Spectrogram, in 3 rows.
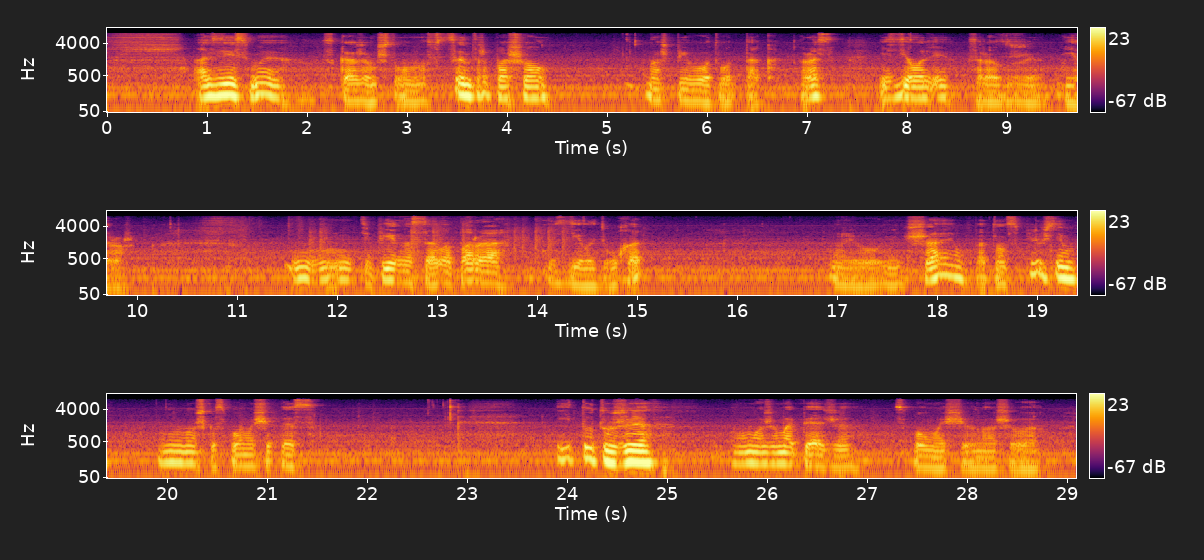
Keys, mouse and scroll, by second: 2.0-3.0 drag, 5.0-6.0 drag, 6.1-7.1 middle drag, 7.5 click, 7.8 click, 8.1 click, 8.6 shift+a, 12.3 ctrl+2, 13.4 d, 13.9 f, 14.0 g, 16.9-17.9 middle drag, 20.4-21.4 middle drag, 21.8 click, 22.6-24.0 drag, 24.1 middle click, 24.7 click, 25.8 g, 28.4 middle click.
